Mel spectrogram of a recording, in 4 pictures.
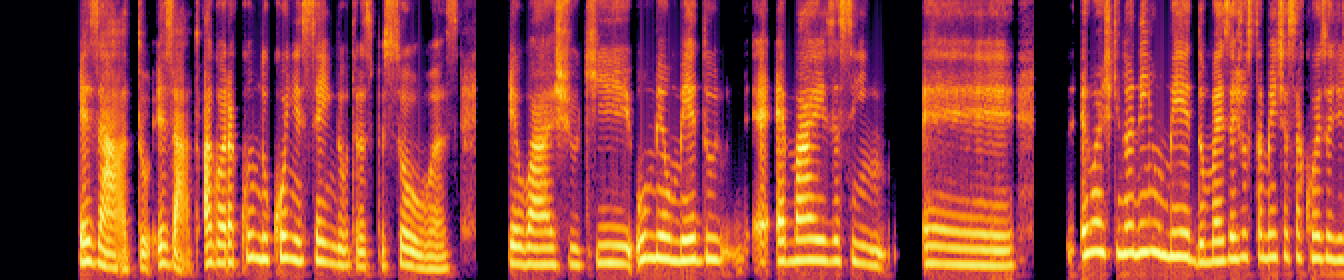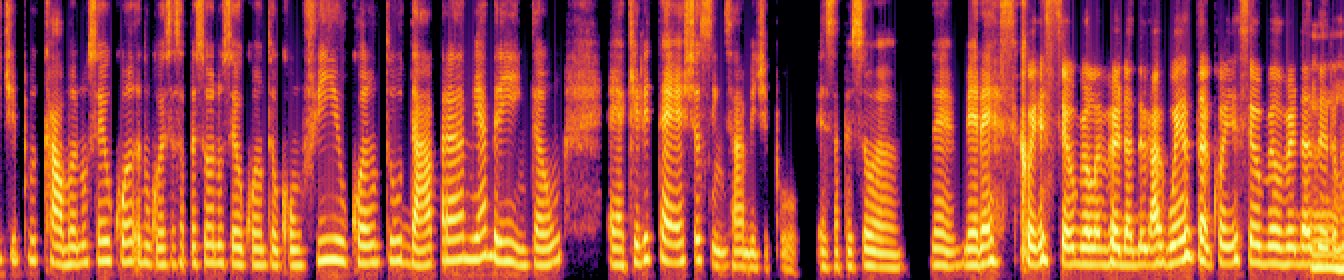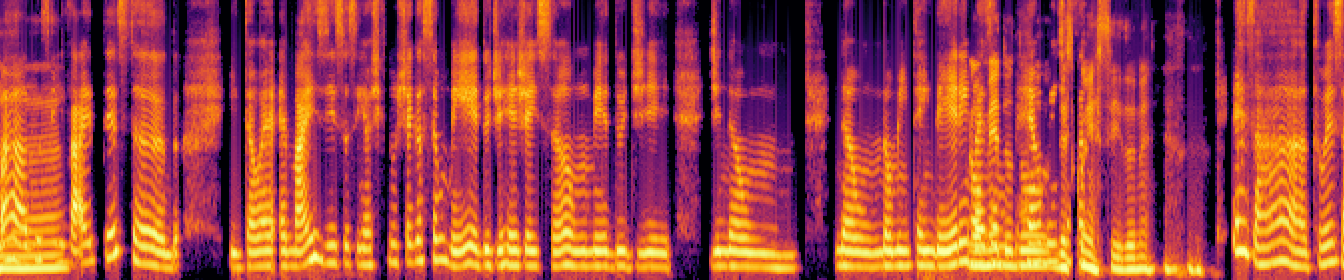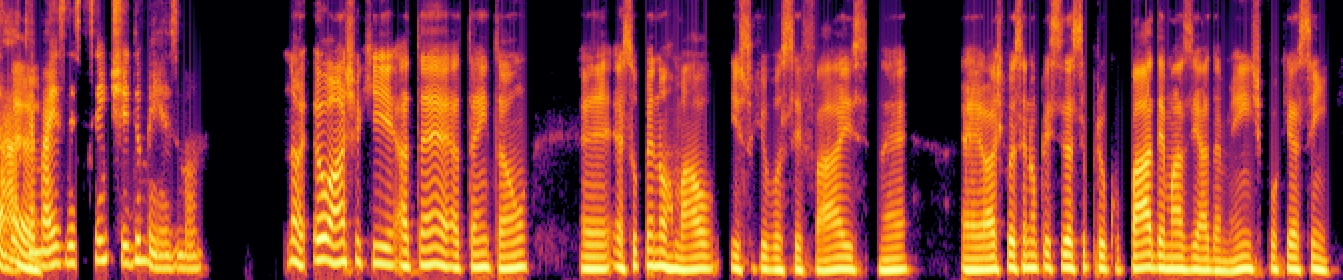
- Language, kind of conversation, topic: Portuguese, advice, Como posso equilibrar minha máscara social com minha autenticidade?
- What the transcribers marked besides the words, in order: chuckle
